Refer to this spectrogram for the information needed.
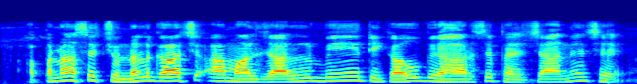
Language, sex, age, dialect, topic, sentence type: Maithili, male, 31-35, Eastern / Thethi, agriculture, statement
